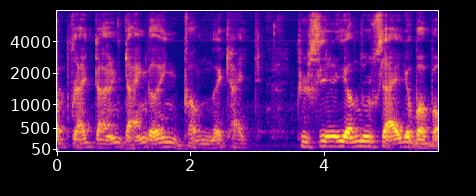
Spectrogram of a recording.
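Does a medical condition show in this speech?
Yes: cerebral palsy; from birth.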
